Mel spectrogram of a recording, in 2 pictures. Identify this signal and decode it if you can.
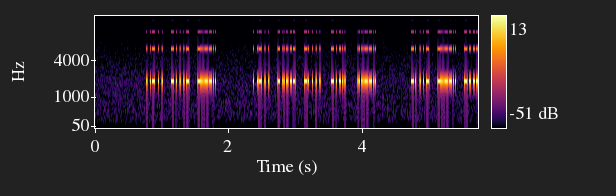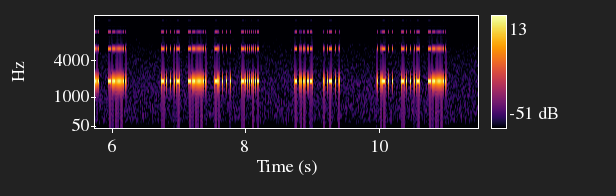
Hellschreiber (Feld-Hell, 122.5 baud), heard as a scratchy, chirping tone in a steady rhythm, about 1950 Hz. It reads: THE TALKS WERE HELD AT THE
